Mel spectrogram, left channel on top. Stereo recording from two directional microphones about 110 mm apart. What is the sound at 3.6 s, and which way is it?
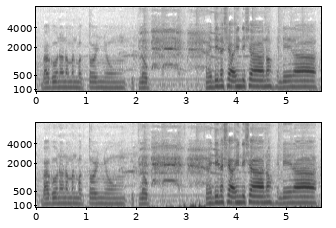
Speech, 35° left (ahead or behind).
